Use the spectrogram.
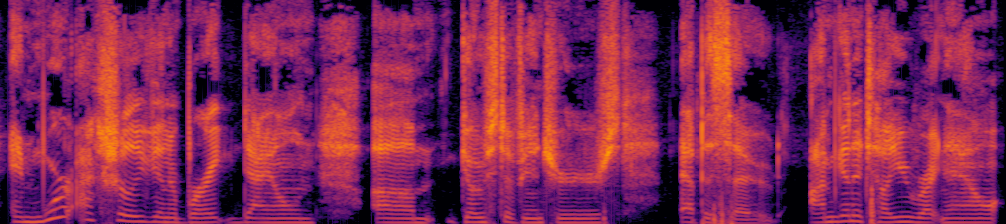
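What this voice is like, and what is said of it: Slightly raspy voice. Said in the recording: “as you guys can hear, I'm getting a little raspy myself.”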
